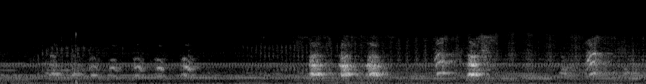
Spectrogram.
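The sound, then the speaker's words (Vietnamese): A dog barks fussily inside a house, letting out many short yaps in an uneven rhythm, with a louder cluster in the middle; the barking is fairly faint overall. “Ở trong nhà, con Vàng vẩu nó lại thò cái mõm ra mà sủa nhặng cả lên.”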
